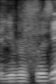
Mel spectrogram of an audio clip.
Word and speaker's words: Eberflus: I have no idea how to say it. Eberflus? – Oh, Matt Eberflus.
